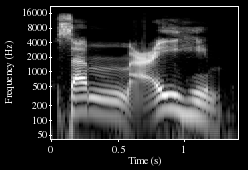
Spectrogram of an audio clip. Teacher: Huruf ain dilafalkan dari bagian tengah tenggorokan. Itu yang disebut dengan wastul halqi.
